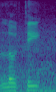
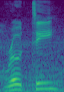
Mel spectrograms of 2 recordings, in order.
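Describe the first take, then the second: First: The word begins with an L sound. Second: The word begins with an R sound. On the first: "Thai people pronounce it loti" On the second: "he's selling what's called roti"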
